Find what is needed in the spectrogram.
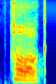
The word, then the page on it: hogg: Indian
